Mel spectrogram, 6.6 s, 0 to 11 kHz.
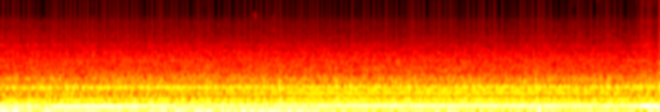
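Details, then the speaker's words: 2007 Toyota Camry, bad left front wheel bearing, phone recording while driving around 50: steady low grinding growl under road noise, rising with speed; wheel bearing growl. "you see now I am speeding up the car and you can see the grinding growling noise also increases with the increased speed"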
